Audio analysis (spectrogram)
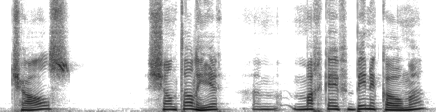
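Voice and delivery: lightly acted visitor asking to come in; tentative calling. A narrator's reading. Knocking, calls into patient's room.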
